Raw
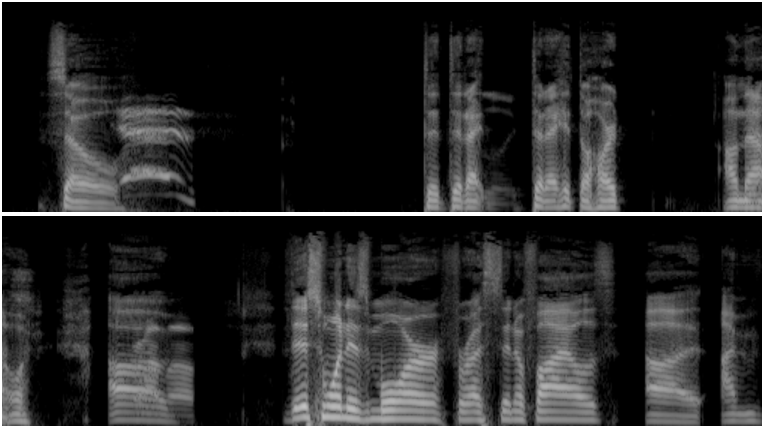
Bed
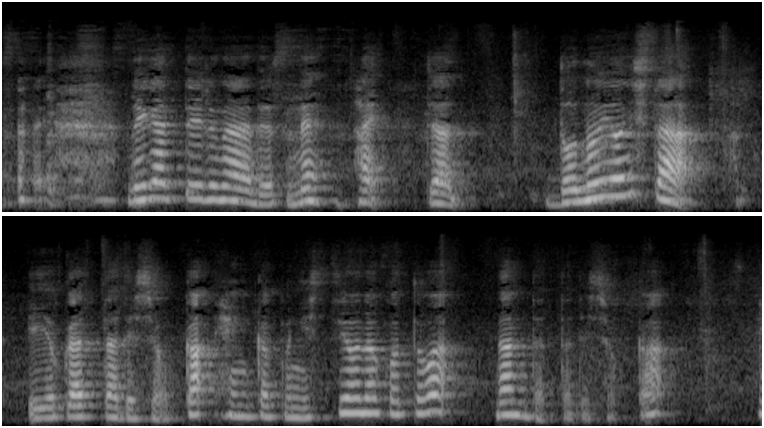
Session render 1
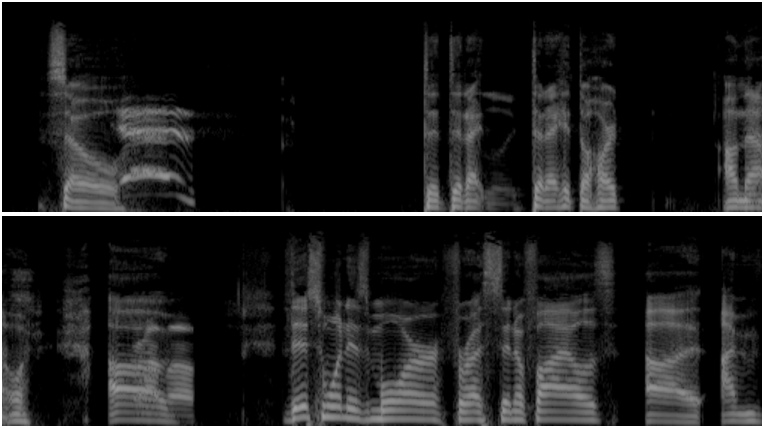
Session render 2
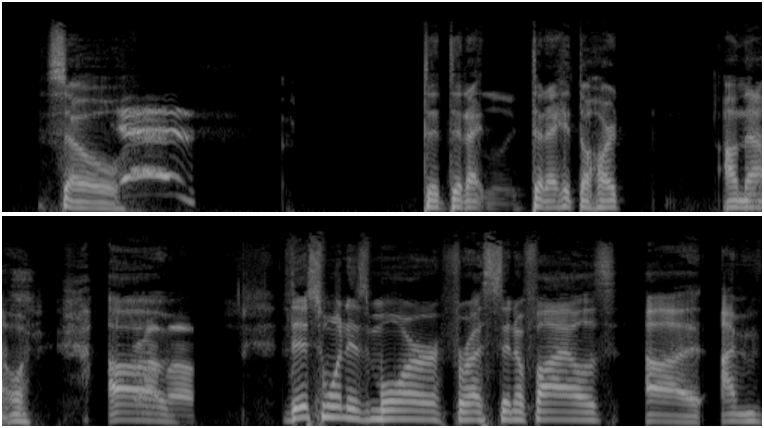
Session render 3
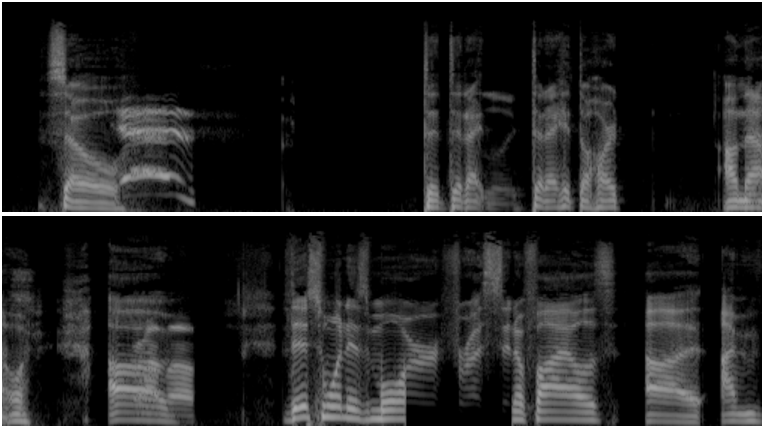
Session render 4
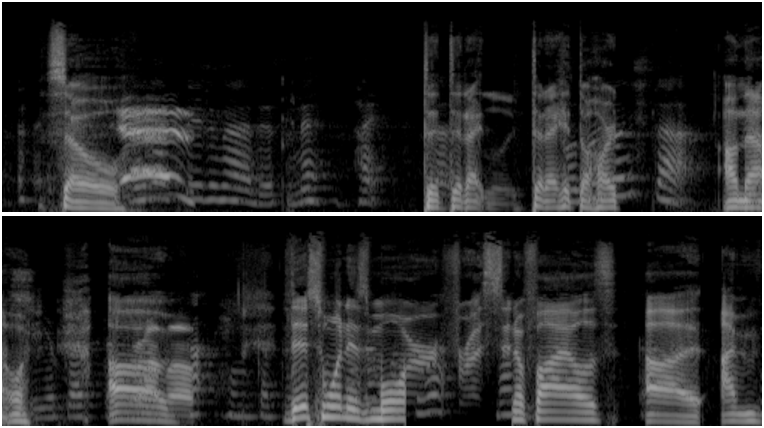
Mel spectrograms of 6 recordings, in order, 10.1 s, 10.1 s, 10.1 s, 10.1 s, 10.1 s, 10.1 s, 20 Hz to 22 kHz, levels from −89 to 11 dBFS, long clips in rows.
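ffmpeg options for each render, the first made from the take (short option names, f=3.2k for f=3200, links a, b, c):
-af "acompressor=threshold=-32dB:ratio=10"
-af "volume=4.5dB"
-filter_complex "[0:a]asettb=1/sr,asplit=3[a][b][c];[a]atrim=end=2.874[d];[b]atrim=start=2.87:end=4.08,asetpts=PTS-STARTPTS,afade=t=in:d=0.004:c=qsin,afade=t=out:st=1.206:d=0.004:c=qsin,acompressor=threshold=-33dB:ratio=2:attack=3.2:release=140:knee=1:detection=peak[e];[c]atrim=start=4.076[f];[d][e]acrossfade=d=0.004:c1=hsin:c2=qsin[g];[g][f]acrossfade=d=0.004:c1=qsin:c2=hsin,asettb=1/sr,asplit=3[h][i][j];[h]atrim=end=7.754[k];[i]atrim=start=7.75:end=8.47,asetpts=PTS-STARTPTS,afade=t=in:d=0.004:c=qsin,afade=t=out:st=0.716:d=0.004:c=qsin,highpass=f=1.5k:w=0.5412,highpass=f=1.5k:w=1.3066[l];[j]atrim=start=8.466[m];[k][l]acrossfade=d=0.004:c1=hsin:c2=qsin[n];[n][m]acrossfade=d=0.004:c1=qsin:c2=hsin"
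-filter_complex "[1:a]volume=-27dB[a];[0:a][a]amix=inputs=2:normalize=0"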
